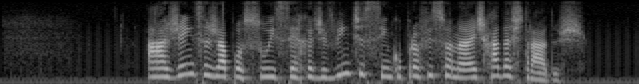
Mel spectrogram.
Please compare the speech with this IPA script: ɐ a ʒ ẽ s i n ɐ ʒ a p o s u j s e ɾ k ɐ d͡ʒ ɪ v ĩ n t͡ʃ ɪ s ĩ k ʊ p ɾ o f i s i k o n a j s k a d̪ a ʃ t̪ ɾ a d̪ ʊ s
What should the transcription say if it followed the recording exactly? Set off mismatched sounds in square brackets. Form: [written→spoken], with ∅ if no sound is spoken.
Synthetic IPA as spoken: ɐ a ʒ ẽ s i [n→∅] ɐ ʒ a p o s u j s e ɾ k ɐ d͡ʒ ɪ v ĩ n t͡ʃ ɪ s ĩ k ʊ p ɾ o f i s i [k→∅] o n a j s k a d̪ a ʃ t̪ ɾ a d̪ ʊ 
